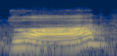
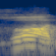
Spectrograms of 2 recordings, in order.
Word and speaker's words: ض: One name is dad. Some people saying dad like I think u some Quran reading like uh it is also correct but generally we are reading uh zad.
